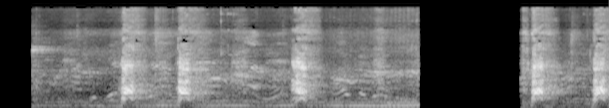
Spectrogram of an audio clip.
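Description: A Rottweiler gives deep, forceful single barks spaced unevenly, an angry guarding warning.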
